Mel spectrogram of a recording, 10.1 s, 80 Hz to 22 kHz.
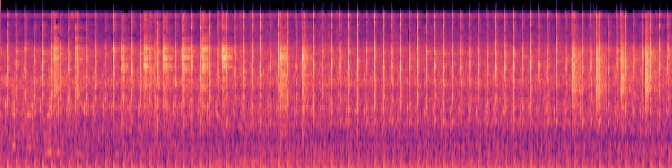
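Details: Royal Enfield Himalayan 411cc single-cylinder at idle, loud, with an uneven stumbling beat about four pulses a second as firing beats drop out; engine misfire.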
